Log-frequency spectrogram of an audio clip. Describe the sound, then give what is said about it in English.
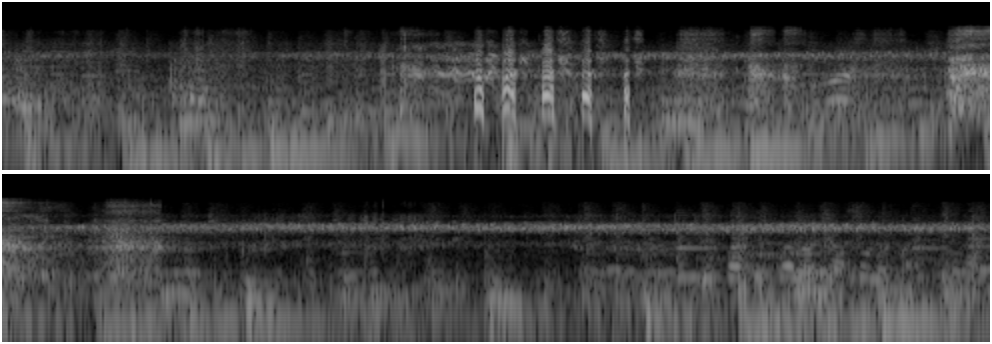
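Frogs croak in the background on a golf course, a few rapid bursts standing out against a steady, high chorus of insects, with faint indistinct voices now and then. “Got some frogs off in the background, that's fun.”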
